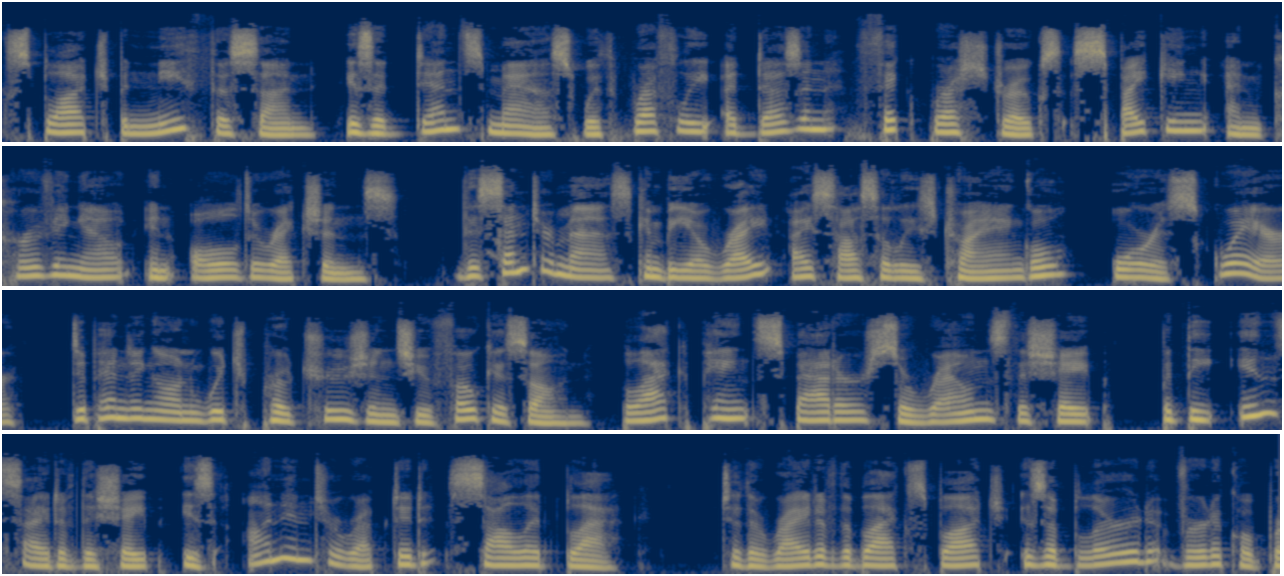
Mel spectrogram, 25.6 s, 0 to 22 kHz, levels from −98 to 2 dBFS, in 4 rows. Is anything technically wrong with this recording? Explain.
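No, nothing technically wrong can be heard in this audio. There is no point in the recording where a problem in capture, processing or playback shows itself.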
